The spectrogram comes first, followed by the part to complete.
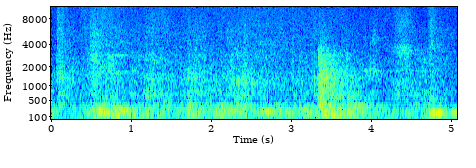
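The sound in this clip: A church audience rising from their seats for prayer: a soft, continuous rustle of shuffling bodies and clothing with scattered dull thumps and knocks, low in level and without voices.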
